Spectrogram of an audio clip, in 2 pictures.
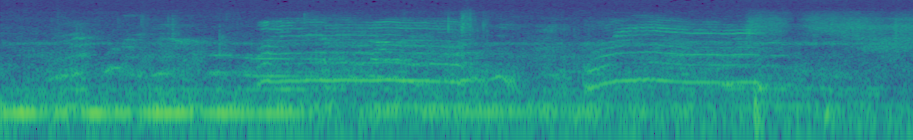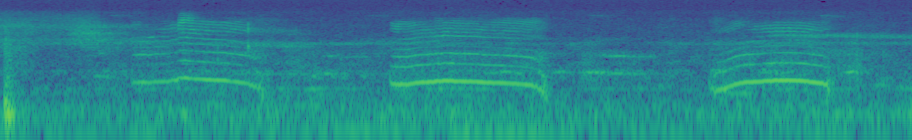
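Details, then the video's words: Pet cat at kitten feeding time, a series of drawn-out arched meows repeated about every two seconds, some with a wavering tail, over a constant low hum and faint background voices. "My pet Cat | kitten feeding"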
